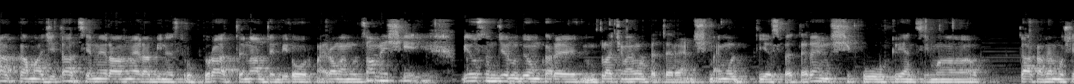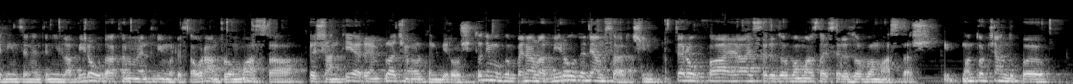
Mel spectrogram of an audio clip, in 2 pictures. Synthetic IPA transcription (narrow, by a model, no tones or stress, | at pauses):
akamad͡ʒit̪at̪sijenujeɾanuje̞ɾabine̞st̪ɾuk̚t̪uɾat̪ɨnalt̪e̞biɾo̞urʲma̰jeɾawmajmult̪sowame̞nʲʃi | je̞wsunt̪̚d͡ʒe̞nud̪e̞o̞mkaɾe̞mplat͡ʃe̞majmult̪̚pe̞t̪e̞ɾe̞̰nʃi̥ma̰jmult̪je̞spe̞t̪e̞ɾe̞nʃikuklije̞nt̪simə | d̪̥akəavemo̞ʃe̞d̪int̪sənent̪ɨlnimlabiɾo̞wd̪akənune̞ɨnt̪ɨnimɨnre̞st̪auɾant̪lommːasa̰peʃant̪ie̞ɾe̞mplat͡ʃemajmult̪ɨnbiɾo̞wʃi̥t̪ot̪imulkɨnvenjamlabiɾo̞wd̪ed̪eamsart͡ʃḭnʲt̪e̞ɾo̞ɡ̚peajasəɾe̞zo̞lvəmast̪asəɾe̞zo̞lvəma̰st̪a̰ʃi̥mə̰ɨnt̪o̞rt͡ʃamd̪upə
